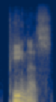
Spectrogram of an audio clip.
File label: "penis", American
